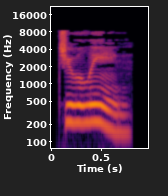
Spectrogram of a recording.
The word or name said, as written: juleen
